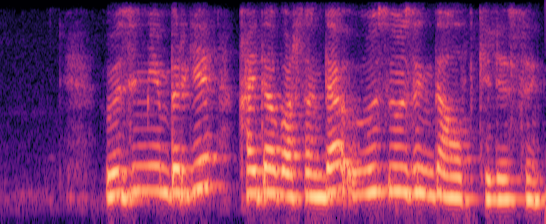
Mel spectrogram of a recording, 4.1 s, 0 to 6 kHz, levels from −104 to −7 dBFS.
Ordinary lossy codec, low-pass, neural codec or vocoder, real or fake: Opus, 24 kbps; 5.4 kHz; none; real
